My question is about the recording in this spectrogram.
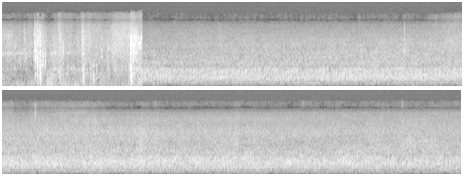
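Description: A few footsteps on rocky ground, then steady wind noise with no distinct events.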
